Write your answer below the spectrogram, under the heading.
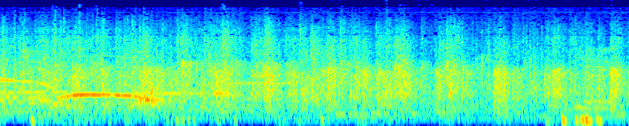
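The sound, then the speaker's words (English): An audience claps to welcome a speaker to the front at a church gathering. The applause is fairly soft and even, with dense overlapping claps that swell slightly at the start and then hold steady. “Let's give a big, warm welcome to Helen Turner.”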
